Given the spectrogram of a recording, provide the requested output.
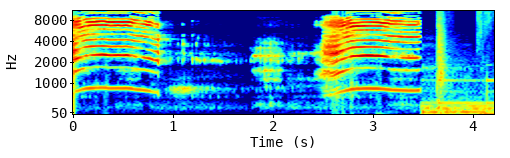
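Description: Two loud, wailing koala distress cries, each under a second, high and harmonic like a child's scream, the second sliding upward; a low rumbling sound starts at the end.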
